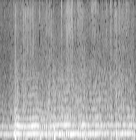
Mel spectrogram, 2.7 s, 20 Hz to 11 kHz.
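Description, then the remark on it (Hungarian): A dense, steady drone of many honeybees buzzing around a hive, continuous, with overlapping wingbeats and no voices. “Egyetlen kaptárban akár 50-60 ezer méh is élhet egyszerre.”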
